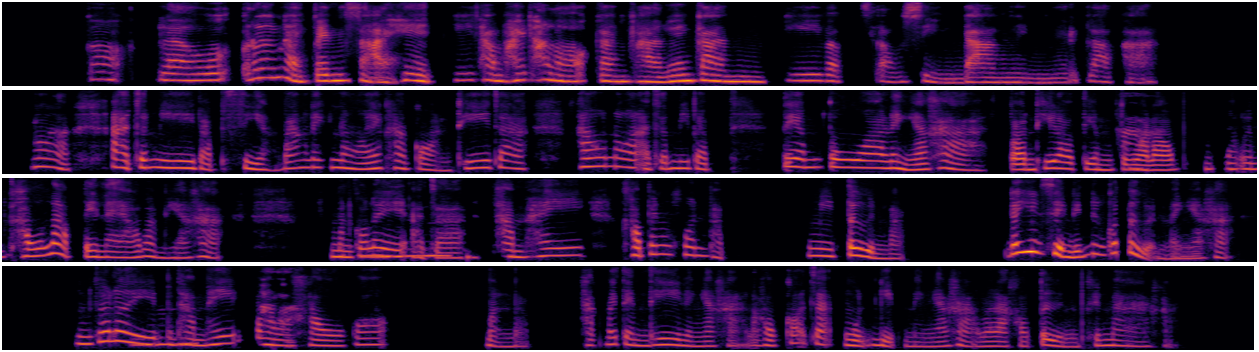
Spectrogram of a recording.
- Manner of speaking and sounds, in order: none
- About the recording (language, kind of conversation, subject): Thai, advice, ต่างเวลาเข้านอนกับคนรักทำให้ทะเลาะกันเรื่องการนอน ควรทำอย่างไรดี?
